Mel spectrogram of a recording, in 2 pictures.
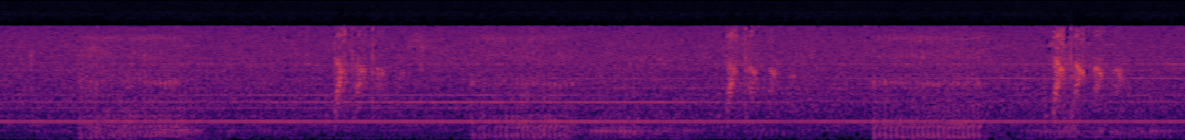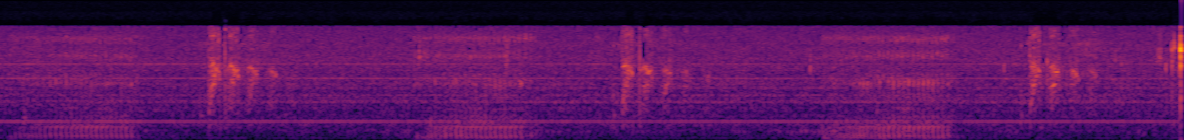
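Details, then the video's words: A bulldog snores in deep sleep, grating rumbles repeating roughly every two seconds with short whistling snorts between, over a steady background hum. "THE SNORING BULLDOG"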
